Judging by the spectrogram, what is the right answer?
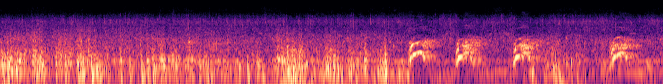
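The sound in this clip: Dog barking beside a stream: a few short, sharp barks in quick succession come near the end, after several seconds of dense, rumbling noise.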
